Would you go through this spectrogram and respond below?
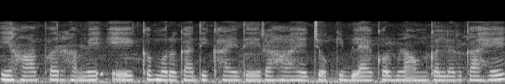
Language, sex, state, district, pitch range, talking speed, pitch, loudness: Hindi, female, Chhattisgarh, Bastar, 195-205 Hz, 200 wpm, 195 Hz, -14 LUFS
